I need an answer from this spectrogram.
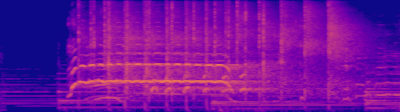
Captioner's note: group cheering and clapping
